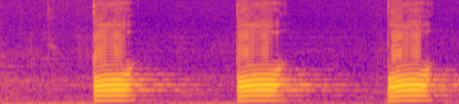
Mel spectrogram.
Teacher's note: Sewaktu menyebutkan huruf to, maka mulut kita akan terasa sempit karena huruf so, to itu adalah huruf isti'la atau huruf yang dibaca tebal.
